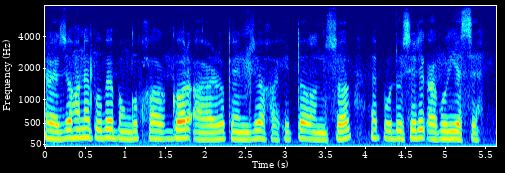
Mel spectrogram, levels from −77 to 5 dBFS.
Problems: none marked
